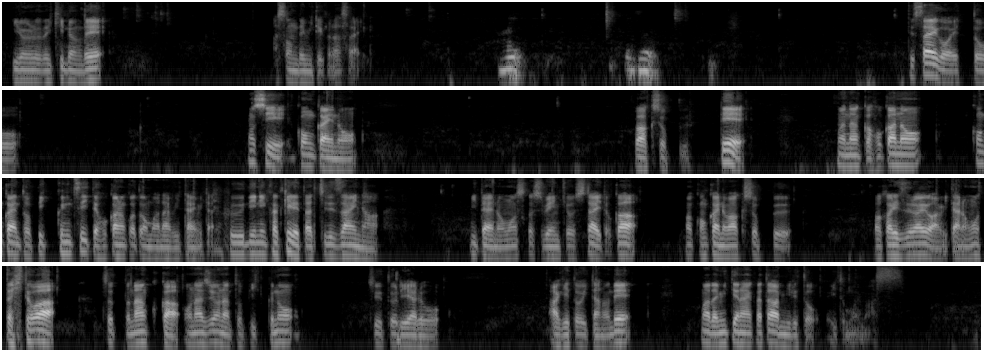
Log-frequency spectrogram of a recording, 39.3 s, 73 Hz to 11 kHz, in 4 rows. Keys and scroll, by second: 1.6 alt+Tab, 2.8 alt+Tab, 6.2 u, 6.8 alt+Tab.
